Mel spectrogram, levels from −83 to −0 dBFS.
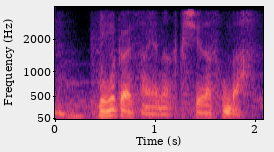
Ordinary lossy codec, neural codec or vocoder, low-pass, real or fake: none; codec, 16 kHz, 0.5 kbps, FunCodec, trained on Chinese and English, 25 frames a second; 3.6 kHz; fake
